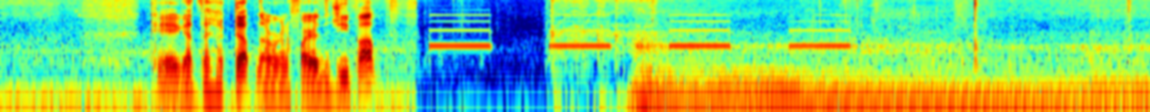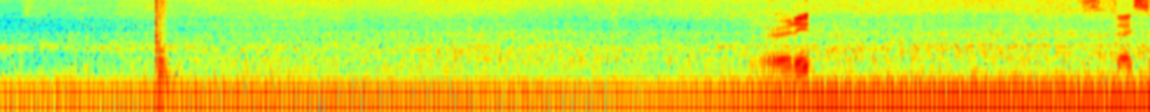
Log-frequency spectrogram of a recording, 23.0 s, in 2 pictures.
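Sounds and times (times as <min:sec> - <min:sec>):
dashboard warning chime beeping: 0:04.3 - 0:08.6
car engine starting and idling: 0:05.5 - 0:23.0.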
